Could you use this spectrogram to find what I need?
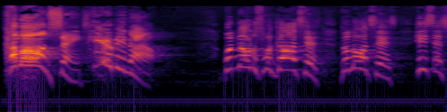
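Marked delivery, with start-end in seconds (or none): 0.0-1.6 calling out to the saints; loud call out. Real, not acted. Pastor rousing the saints in church, calling out loud. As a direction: raise it to the room.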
